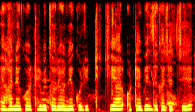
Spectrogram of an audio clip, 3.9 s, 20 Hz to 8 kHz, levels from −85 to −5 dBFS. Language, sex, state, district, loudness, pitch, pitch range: Bengali, female, Assam, Hailakandi, -16 LUFS, 235 Hz, 230-245 Hz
